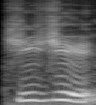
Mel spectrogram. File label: "zhi2zhi4", Chinese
